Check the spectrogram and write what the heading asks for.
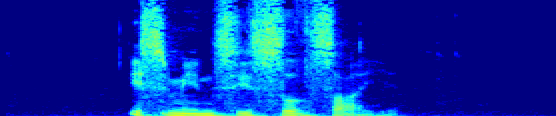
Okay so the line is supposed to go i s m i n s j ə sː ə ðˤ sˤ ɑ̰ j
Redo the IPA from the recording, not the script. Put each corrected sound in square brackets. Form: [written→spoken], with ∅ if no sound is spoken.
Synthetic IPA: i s m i n s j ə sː ə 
